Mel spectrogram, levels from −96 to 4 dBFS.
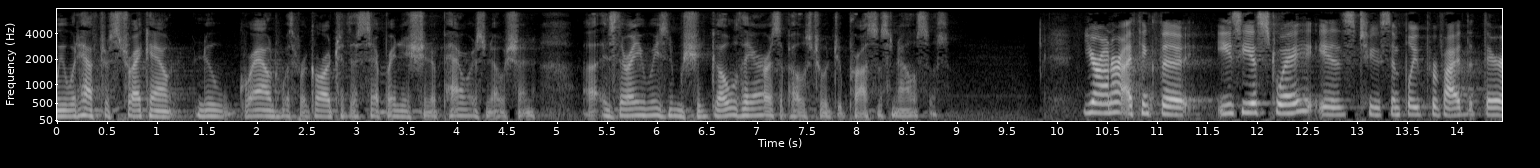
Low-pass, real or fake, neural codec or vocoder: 7.2 kHz; real; none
